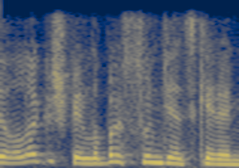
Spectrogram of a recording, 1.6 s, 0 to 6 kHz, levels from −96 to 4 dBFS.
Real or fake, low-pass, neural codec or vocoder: fake; 5.4 kHz; codec, 16 kHz, 0.5 kbps, X-Codec, WavLM features, trained on Multilingual LibriSpeech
